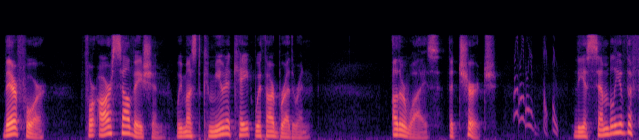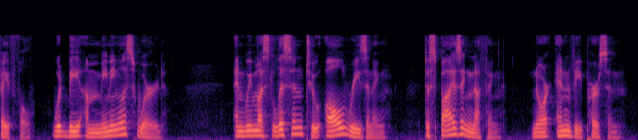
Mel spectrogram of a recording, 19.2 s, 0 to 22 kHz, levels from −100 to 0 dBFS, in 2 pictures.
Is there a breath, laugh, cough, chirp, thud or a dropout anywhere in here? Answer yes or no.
yes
